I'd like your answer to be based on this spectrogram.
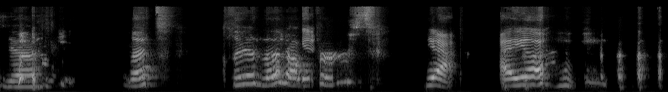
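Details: Ataxic dysarthria in an adult with ataxia who reports speech difficulty and a lot of work on pronouncing words.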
